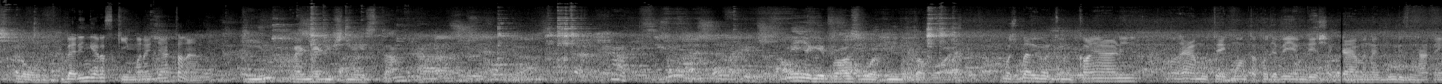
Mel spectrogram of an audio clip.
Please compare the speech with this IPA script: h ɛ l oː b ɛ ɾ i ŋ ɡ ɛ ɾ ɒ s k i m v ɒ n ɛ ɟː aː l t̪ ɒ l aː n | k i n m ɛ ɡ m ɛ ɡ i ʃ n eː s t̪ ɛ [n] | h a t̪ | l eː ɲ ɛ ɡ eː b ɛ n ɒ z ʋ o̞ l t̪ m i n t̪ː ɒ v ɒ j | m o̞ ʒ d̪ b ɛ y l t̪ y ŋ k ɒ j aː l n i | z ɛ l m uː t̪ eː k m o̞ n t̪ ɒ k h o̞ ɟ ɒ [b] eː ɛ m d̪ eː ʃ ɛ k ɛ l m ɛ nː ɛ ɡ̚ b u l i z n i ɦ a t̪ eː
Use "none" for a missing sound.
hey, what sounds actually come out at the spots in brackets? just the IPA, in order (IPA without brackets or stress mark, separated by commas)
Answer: m, v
